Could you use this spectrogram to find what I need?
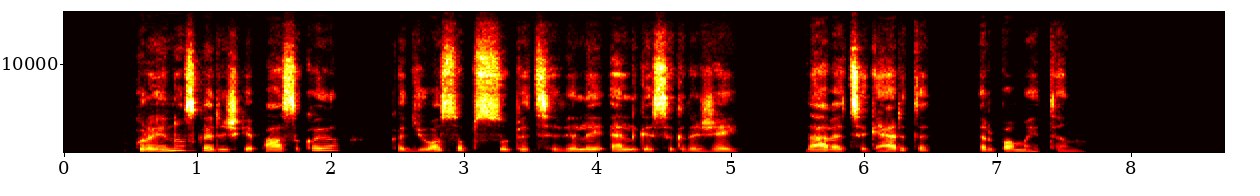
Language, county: Lithuanian, Klaipėda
